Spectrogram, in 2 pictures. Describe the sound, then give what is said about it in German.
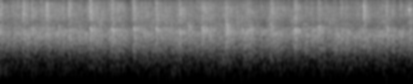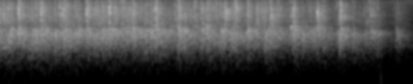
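An audience claps steadily for about ten seconds, a dense, even patter of many hands that holds its level before tapering off at the end. “Dürft ihr da jetzt auch klatschen, aber.”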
